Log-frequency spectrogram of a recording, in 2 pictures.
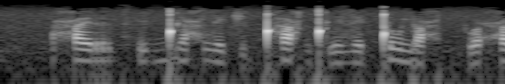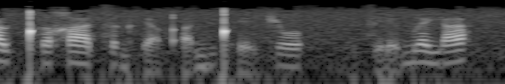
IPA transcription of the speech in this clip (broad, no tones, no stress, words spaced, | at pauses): ħɛrt͡sʼi ɡ͡ǃiħ zet͡ʃḭǃʰaħǃʼi zeǃujʌħ t͡sʼuħɯǃʰɯ χat͡sʌɡ ʔḛqʼḛɡ ǃʼḛt͡ʃo | t͡sḭɾḛbɛja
